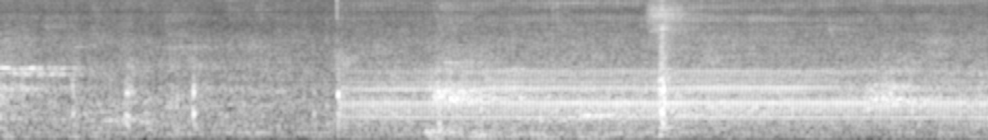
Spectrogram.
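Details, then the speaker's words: Aquarium air pump after repair, reduced from two pump units to one and reassembled: soft steady buzzing hum with no rattle, quieter than before but with weaker airflow. "เสียงจะเบาขึ้นนะคะโอเคแต่ว่าข้อเสียของมันคือมันจะปั๊มลมได้ไม่แรงคืออากาศที่ออกมาค่ะจะไม่แรงเท่าเดิมนะ"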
